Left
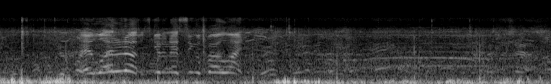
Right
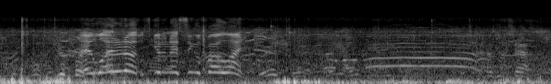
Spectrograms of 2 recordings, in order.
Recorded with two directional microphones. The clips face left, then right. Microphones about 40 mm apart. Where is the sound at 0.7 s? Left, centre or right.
Right.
